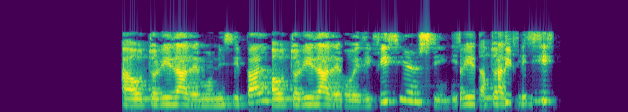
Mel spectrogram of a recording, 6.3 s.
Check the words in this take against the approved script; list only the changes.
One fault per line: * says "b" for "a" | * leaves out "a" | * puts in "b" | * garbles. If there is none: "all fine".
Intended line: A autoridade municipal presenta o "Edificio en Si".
* says "autoridade" for "presenta"
* garbles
